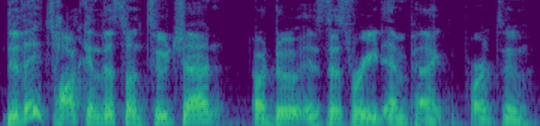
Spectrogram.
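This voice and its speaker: A man's voice: mid-range voice, sing-song, moderate pace, a little mellow, soft background music. A man livestreaming a game, chatting casually to his viewers in slangy, profane, joking talk. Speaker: game streamer.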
